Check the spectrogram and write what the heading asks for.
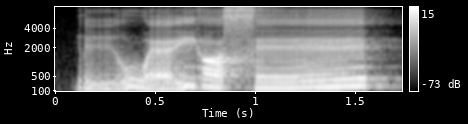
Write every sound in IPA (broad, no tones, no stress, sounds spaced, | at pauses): ɾ ḭ w ɛ̰ j ʌ s eː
